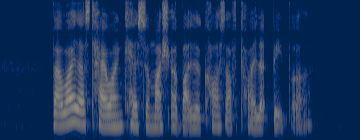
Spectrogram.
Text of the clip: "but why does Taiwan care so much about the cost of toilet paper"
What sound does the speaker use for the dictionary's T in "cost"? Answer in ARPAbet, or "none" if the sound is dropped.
none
